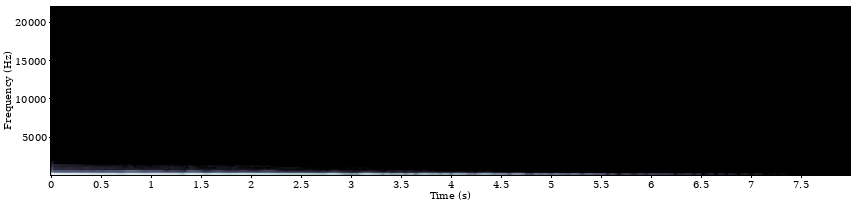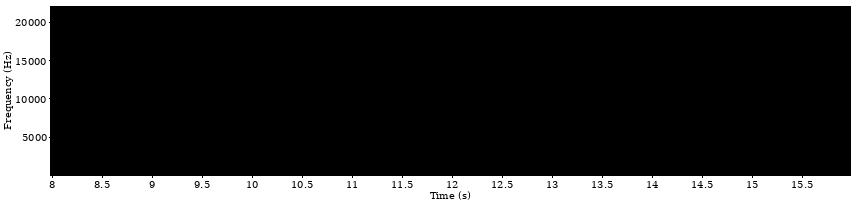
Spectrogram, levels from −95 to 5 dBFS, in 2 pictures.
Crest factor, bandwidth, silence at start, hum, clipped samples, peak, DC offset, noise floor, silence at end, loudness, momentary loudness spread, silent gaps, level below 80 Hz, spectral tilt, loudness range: 18 dB; 0.6 kHz; 0 s; none; under 0.1%; -2 dBFS; under 0.1%; -76 dBFS; 11.6 s; -14 LUFS; 24 LU; none; -82 dBFS; -17 dB/octave; 20 LU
